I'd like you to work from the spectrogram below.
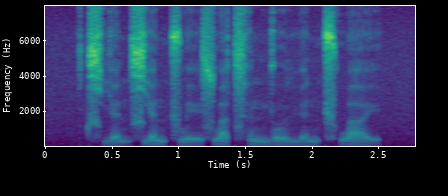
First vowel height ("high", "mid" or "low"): mid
